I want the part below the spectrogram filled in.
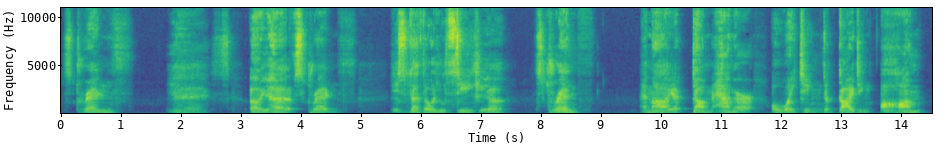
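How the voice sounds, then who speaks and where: A man voicing a brooding, eloquent, bitter troll king for fantasy game lines, gravelly and theatrical. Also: full character voice. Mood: menacing, commanding. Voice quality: deep, gravelly. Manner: slow, theatrical, grandiloquent.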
